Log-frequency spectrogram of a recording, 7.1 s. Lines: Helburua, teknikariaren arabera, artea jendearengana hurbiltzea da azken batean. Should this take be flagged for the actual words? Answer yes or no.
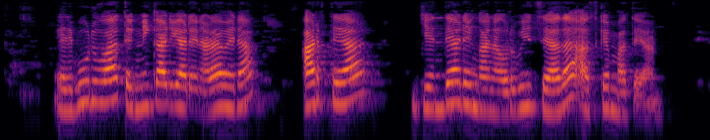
no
